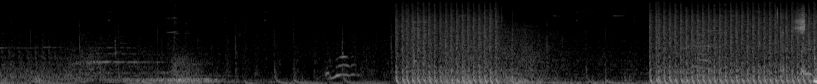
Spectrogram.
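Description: Video game gunfire in a sniper encounter, with scattered shots early on, then two loud sustained bursts of rapid fire, close and dense.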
